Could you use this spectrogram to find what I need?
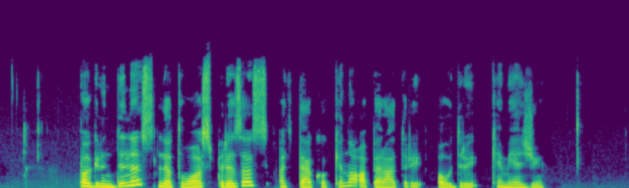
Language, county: Lithuanian, Kaunas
